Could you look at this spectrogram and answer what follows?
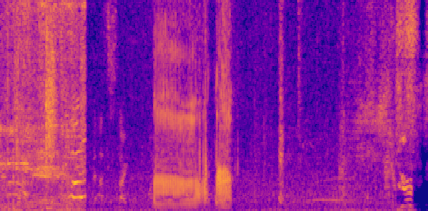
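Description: A fart noise from a Fart Bandit toy, a loud, buzzy, drawn-out blurt heard up close, with people talking and laughing around it and over it.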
